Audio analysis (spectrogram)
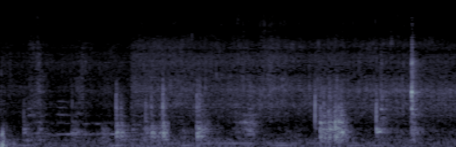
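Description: Mussels in a sauce seasoned with oyster sauce, pepper and fish sauce are stirred in a pan, with a low simmering sizzle and scattered utensil scrapes and knocks, quiet and close.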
